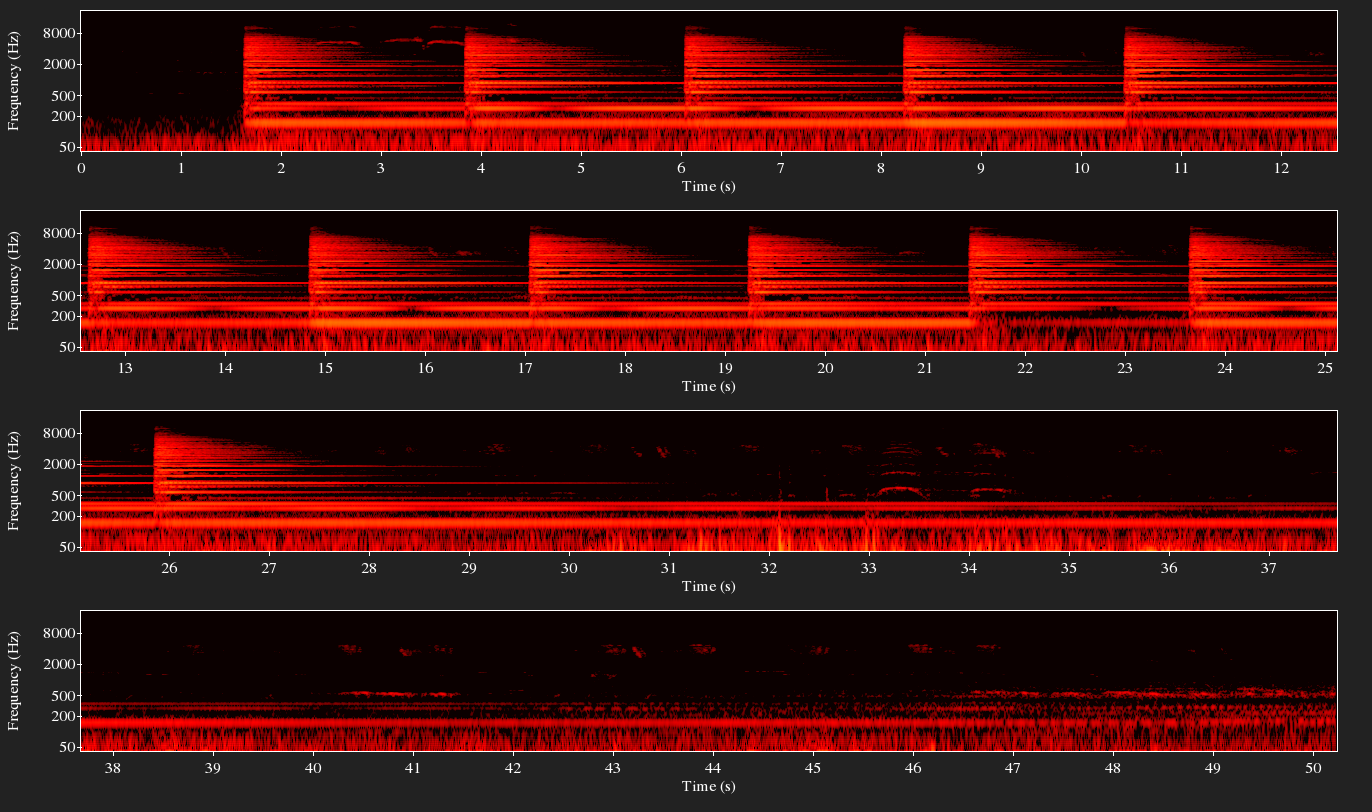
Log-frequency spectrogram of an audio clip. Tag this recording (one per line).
church
clanging
dome
dong
gong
